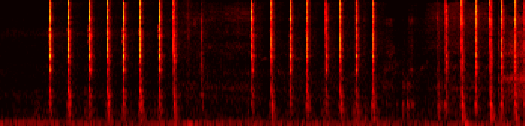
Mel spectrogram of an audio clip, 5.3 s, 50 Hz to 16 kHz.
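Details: Volvo Penta SX-A power trim/tilt before repair; fuses not at fault, relays getting power and switch giving about 12 V both directions. Sharp dry clicks about six a second in repeated bursts, no motor hum; relay chatters but the pump motor never turns.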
